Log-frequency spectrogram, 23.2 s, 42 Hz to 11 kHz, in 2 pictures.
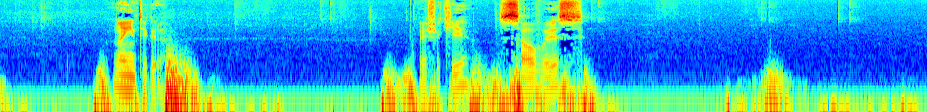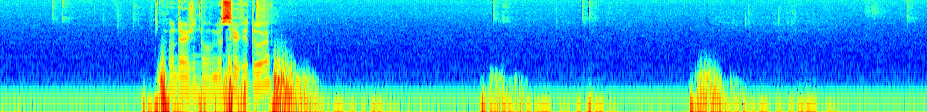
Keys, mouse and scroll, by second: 0.2 Down, 4.1 ctrl+click, 4.6 ctrl+c, 5.4 ctrl+click, 6.2 ctrl+s, 7.4 click, 9.7 click, 10.5 click, 12.4 click, 13.1 Up, 14.9 Return, 17.9 click, 18.8-19.3 drag, 20.8 alt+Tab, 22.9 click.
